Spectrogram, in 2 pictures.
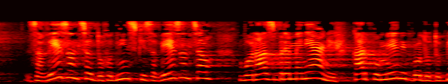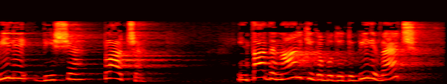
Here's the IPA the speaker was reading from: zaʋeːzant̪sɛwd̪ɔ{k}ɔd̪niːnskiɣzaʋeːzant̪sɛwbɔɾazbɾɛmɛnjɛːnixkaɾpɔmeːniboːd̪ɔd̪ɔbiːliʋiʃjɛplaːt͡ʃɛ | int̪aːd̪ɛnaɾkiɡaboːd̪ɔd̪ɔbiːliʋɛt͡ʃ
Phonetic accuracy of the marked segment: incorrect: x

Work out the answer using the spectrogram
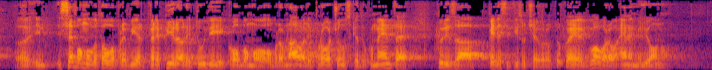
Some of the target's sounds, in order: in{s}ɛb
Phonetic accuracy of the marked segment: correct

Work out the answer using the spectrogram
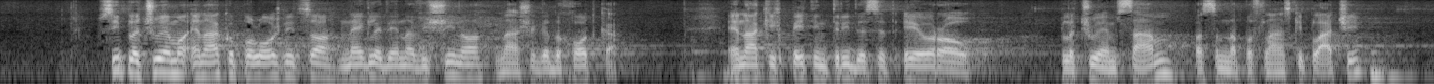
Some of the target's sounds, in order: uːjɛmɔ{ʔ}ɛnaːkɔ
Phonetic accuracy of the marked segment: correct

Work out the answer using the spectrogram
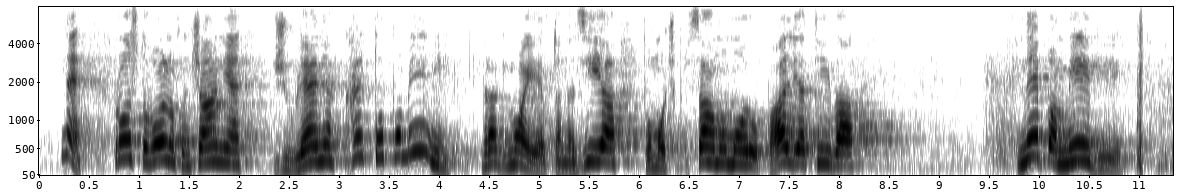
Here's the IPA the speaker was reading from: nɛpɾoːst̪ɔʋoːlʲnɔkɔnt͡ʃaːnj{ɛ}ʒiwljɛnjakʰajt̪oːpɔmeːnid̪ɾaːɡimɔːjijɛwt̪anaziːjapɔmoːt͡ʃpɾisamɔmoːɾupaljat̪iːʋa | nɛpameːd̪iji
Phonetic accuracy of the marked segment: correct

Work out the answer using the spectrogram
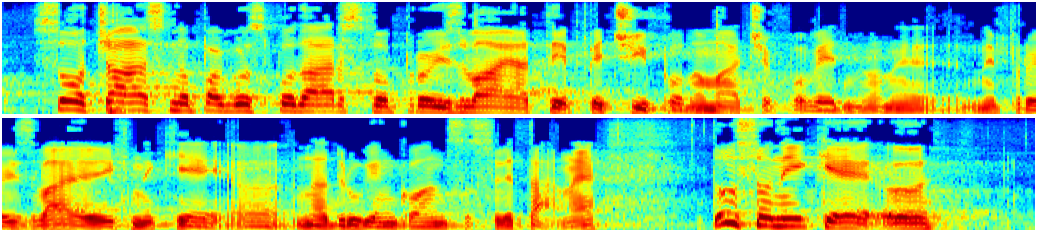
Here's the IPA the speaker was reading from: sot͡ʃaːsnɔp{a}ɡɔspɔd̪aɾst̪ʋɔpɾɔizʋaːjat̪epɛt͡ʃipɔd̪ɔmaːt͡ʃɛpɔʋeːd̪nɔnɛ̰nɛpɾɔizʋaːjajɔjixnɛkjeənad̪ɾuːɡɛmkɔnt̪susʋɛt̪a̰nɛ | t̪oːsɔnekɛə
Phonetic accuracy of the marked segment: correct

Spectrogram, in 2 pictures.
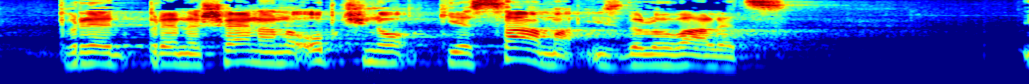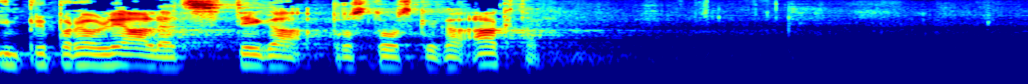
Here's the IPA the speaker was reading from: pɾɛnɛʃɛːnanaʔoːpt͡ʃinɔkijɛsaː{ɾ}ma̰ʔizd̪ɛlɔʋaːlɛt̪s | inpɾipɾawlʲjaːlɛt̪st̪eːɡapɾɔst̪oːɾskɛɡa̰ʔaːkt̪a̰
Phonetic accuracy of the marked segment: incorrect: none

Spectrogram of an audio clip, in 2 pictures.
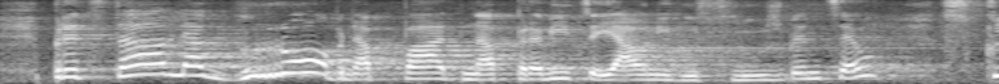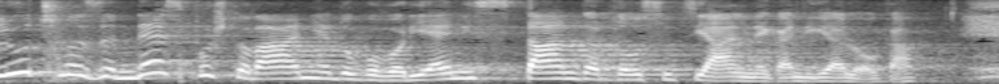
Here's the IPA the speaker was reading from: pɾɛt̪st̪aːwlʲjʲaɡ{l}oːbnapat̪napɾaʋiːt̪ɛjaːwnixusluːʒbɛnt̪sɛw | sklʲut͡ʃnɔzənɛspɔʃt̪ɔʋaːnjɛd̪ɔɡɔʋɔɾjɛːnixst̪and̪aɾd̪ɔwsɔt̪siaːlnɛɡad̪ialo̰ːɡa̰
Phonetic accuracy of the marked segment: incorrect: ɾ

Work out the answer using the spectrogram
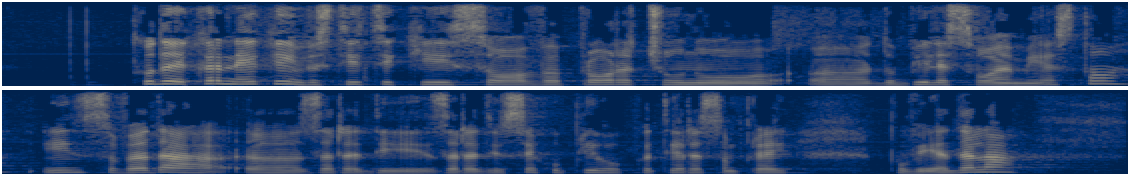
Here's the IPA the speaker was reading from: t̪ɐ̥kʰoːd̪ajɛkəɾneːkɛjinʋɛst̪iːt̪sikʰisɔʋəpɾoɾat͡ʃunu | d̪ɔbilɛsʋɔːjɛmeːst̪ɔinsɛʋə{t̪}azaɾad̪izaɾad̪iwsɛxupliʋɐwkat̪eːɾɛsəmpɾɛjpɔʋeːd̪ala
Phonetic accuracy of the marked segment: incorrect: d̪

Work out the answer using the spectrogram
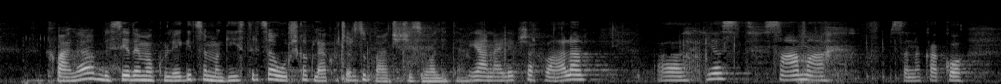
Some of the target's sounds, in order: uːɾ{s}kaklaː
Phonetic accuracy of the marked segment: incorrect: ʃ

